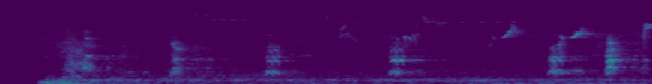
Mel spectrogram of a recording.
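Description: A dog barking faintly about six times, with small birds chirping higher up and a low steady rumble underneath.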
